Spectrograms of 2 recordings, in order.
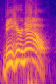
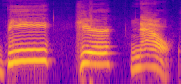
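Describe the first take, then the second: First: Said in the usual way. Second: BE, HERE, NOW each stretched long and separated; very slow, level, word by word; drawn-out words. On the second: Shown as a demonstration. Teacher dwells on each word.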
